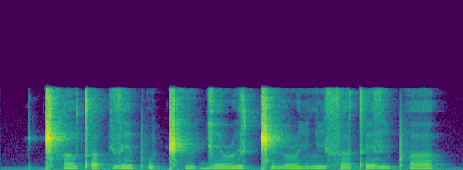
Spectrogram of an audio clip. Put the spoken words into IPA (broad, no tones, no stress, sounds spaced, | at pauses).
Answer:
ǁʰ ɐ ʊ̯ tʼ ɐ k z e pʼ u ǁʰ ɨ ɡ e ɹ ɨ z ǁ ɨ ɹ i l i s ɐ tʼ e z i pʰ ɐ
